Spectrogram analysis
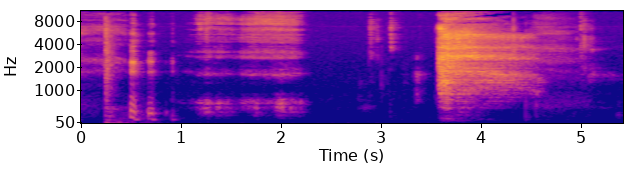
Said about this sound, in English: Speaking of looking forward to things, I'm just going to take a sip of delicious Splash Cola.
